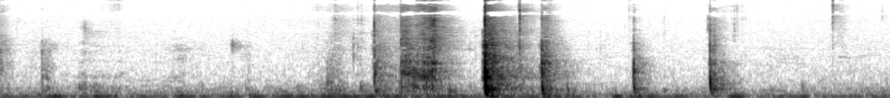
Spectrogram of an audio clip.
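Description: Mouth sounds of someone eating a soft banana and whipped-cream dessert off a fork: quiet chewing and wet smacks, with a cluster of sharp clicks about two seconds in.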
